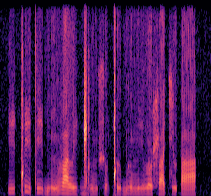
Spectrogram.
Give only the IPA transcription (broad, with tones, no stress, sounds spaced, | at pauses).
i˧ ǃ i˥˩ t i˥˩ b ĩ˧˩˧ v a˧ l i˩˧ ɡ͡ǁ ɯ˨˩ m ʃ ʊ˧˩˧ ǃ ɯ˨˩ b ɯ˥˩ m i˧˩˧ l ʊ˧˩˧ ʂ a˨˩ t͡ɕ ɯ˦˥ ʔ a˩˧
